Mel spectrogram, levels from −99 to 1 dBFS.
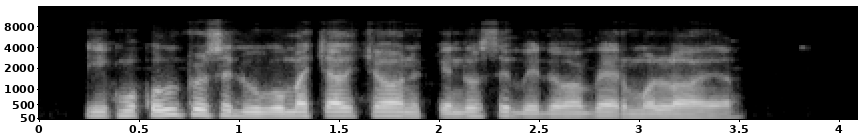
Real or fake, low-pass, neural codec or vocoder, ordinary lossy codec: fake; 7.2 kHz; codec, 16 kHz, 2 kbps, FunCodec, trained on LibriTTS, 25 frames a second; Opus, 24 kbps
